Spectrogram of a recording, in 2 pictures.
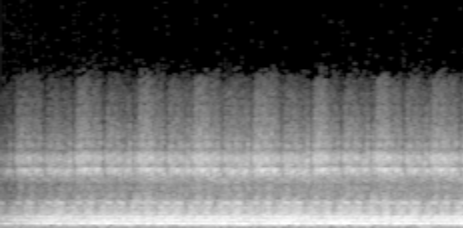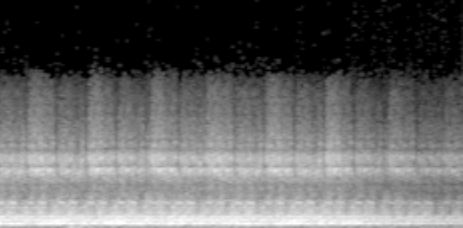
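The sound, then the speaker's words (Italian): A short recorded loop of a voice repeating words plays against a copy of itself, drifting out of phase into a dense, churning, rhythmic smear of sound that stays steady and fairly loud throughout, with no clear words. “E pian piano il mandare la musica controfase con se stessa prevede un processo nel quale il compositore non interviene più una volta che lo ha messo in moto, e questo processo finisce così.”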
